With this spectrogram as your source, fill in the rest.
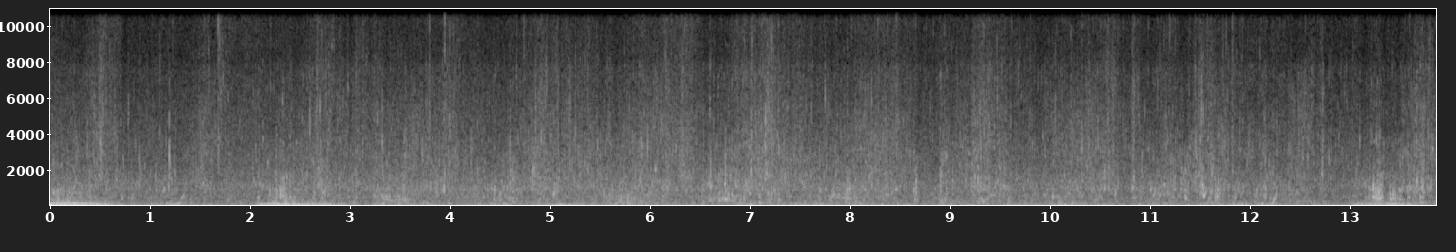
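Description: Water slaps and splashes steadily against a kayak's hull as it rides over choppy boat wake on Lake Havasu, with wind rushing across the microphone throughout.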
